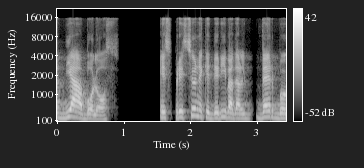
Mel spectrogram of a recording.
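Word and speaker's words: διάβολος: nemico, persecutore, accusatore, calunniatore, e che in greco si pronuncia diabolos, espressione che deriva dal verbo greco diaballò, che significa separare, dividere.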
